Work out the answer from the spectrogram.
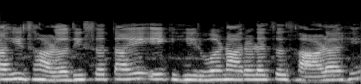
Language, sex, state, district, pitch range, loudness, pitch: Marathi, female, Maharashtra, Gondia, 215-235 Hz, -14 LUFS, 225 Hz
